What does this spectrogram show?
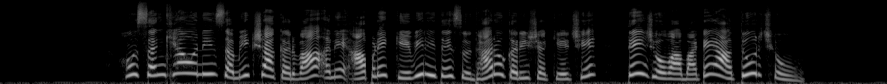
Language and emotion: Gujarati, happy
